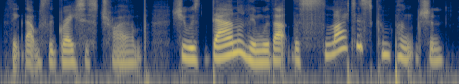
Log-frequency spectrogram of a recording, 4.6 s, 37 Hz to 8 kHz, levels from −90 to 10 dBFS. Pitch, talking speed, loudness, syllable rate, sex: 200 Hz, 210 wpm, -19 LUFS, 5.1 syllables/s, female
